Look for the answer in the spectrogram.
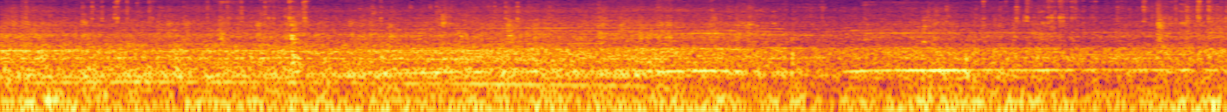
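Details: Forestry mulcher at normal operation: deep steady engine roar with a hydraulic pump tone that climbs and settles as the drum spins back up to speed under load. The operator disconnected the pressure gauge and judges drum RPM by the sound of the pumps.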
